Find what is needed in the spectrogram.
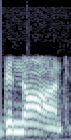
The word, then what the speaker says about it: Dunant: How do you pronounce Sarah? Is it Dunant? – I pronounce it Dunant. – Dunant. – D-U-N-A-N-T. That okay.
